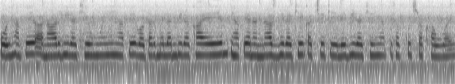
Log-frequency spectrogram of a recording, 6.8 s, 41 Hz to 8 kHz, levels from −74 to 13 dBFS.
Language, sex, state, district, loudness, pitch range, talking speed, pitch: Hindi, female, Uttar Pradesh, Budaun, -15 LUFS, 250-260 Hz, 280 wpm, 255 Hz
